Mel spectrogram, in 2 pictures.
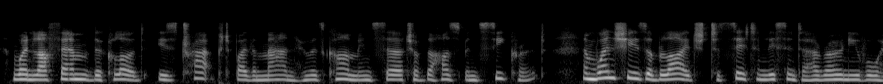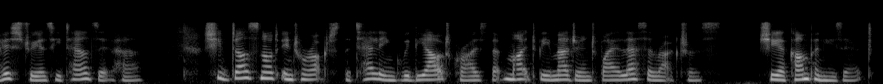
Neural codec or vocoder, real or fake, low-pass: codec, 16 kHz, about 1 kbps, DyCAST, with the encoder's durations; fake; 7.2 kHz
